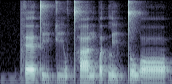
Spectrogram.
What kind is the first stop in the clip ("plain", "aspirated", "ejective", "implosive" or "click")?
aspirated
